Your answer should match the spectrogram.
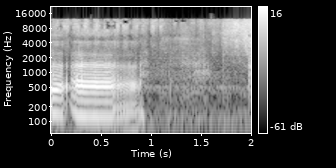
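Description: A man's drawn-out hesitation sound, 'uhh', held for almost a second, then a short quiet pause before he speaks again.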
